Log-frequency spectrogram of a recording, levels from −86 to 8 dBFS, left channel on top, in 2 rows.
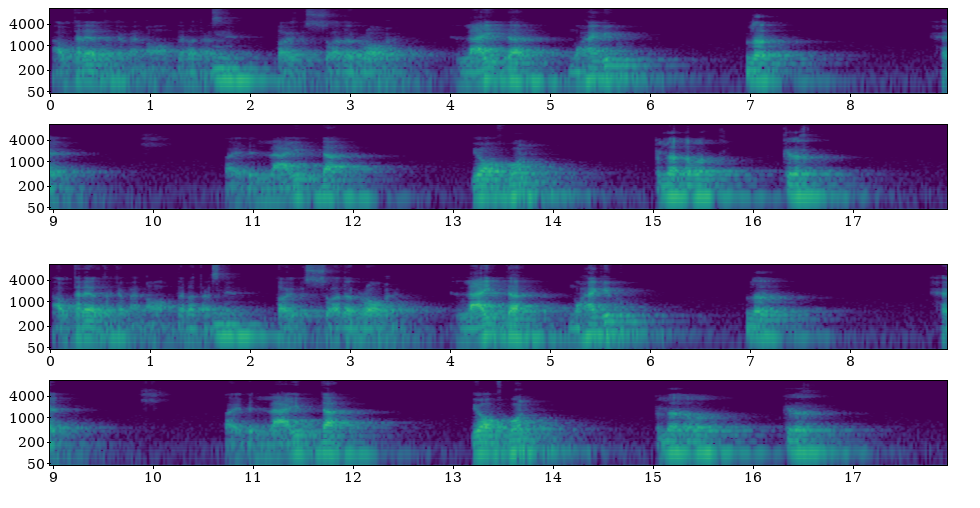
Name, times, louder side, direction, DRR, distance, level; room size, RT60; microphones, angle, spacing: voice 1, 0.0-1.8 2.3-3.5 4.0-4.8 5.2-5.8 8.8-9.1 10.7-11.9 13.2-13.8, right 2 dB, 30° right, 6 dB, 0.9 m, -32 dB
voice 2, 15.0-15.6 16.3-16.6, left 2 dB, 55° left, 5 dB, 1.4 m, -31 dB
15.0 x 11.5 x 3.2 m, 1.2 s
head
